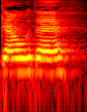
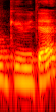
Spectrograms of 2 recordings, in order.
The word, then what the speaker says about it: Gouda: Um, and it is gauda or gouda, depends how you say it, and charo rolitos.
